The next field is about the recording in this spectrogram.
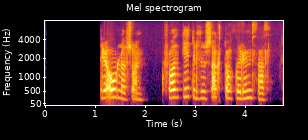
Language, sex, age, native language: Icelandic, male, 11, Icelandic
